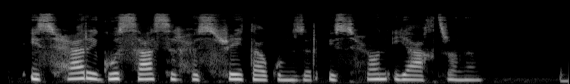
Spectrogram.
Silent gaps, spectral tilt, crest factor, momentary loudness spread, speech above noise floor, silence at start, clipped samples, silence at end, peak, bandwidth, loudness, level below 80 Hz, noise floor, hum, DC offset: none; -3.5 dB/octave; 18 dB; 9 LU; 43 dB; 0.3 s; under 0.1%; 0 s; -6 dBFS; 11.5 kHz; -24 LUFS; -72 dBFS; -67 dBFS; none; under 0.1%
